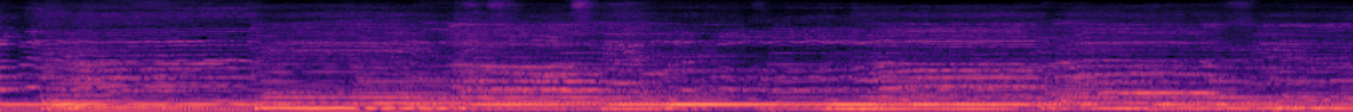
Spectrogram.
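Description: Gospel worship singing: a woman's voice sings into a microphone over long held chords that change twice.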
